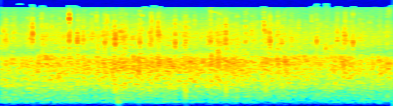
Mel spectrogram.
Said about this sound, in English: I knew you wouldn't clap as much for that one.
